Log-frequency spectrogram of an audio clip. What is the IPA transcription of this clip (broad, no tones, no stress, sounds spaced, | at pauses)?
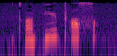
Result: tʼ ɔ pʲ ʉ pʼ e sˤ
